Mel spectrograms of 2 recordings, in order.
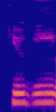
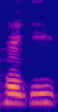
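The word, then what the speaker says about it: hygge: can get this space feeling huggy or haggy, depending how you say it, feeling open and free and like limitless, then I think you'll be able to.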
